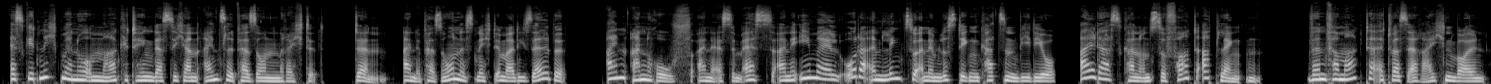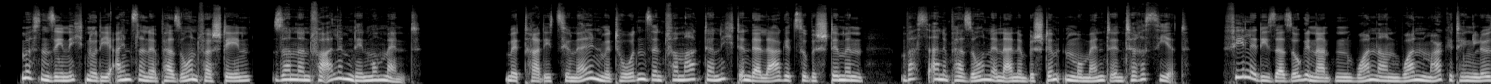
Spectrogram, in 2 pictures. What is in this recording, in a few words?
german female corporate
